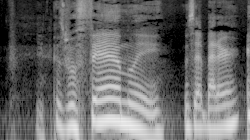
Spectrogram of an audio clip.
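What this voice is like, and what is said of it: Imitates another person's voice. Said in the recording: “my Vin Diesel impression ... Uncanny.”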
